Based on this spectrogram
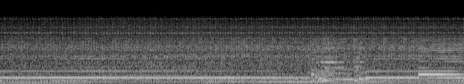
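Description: A Subaru aluminium engine, taken from a dented car and mounted in the nose of a homemade aircraft, runs with a steady, buzzing drone. Its tone wavers briefly and then steps slightly higher near the end.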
